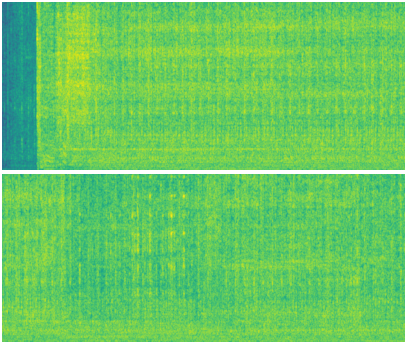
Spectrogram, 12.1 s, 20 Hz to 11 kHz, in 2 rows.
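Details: 1965 Ford F100 240 inline-six after carburetor replacement: starter catches, then loud, slightly uneven idle with unsteady beat; rough running, later traced to idle air mixture screw likely turned all the way in.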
